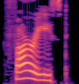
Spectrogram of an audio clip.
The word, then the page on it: Far East: British English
